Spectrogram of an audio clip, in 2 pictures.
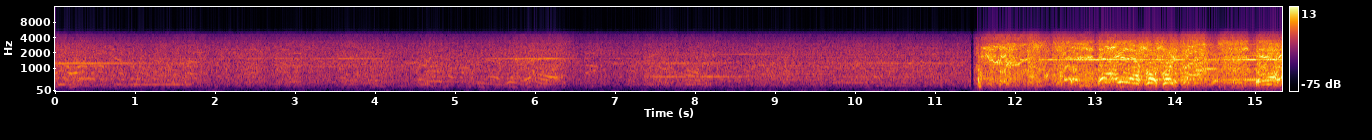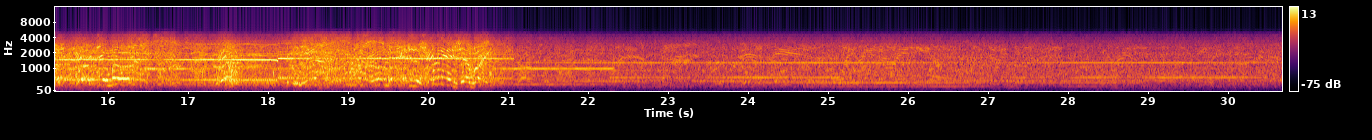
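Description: CB radio receiver audio on a busy band during skip: hiss with several steady whistle tones and faint, garbled stations. About eleven seconds in, a strong signal suddenly comes in much louder, with garbled overlapping voices and whistles, then drops back after about ten seconds.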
